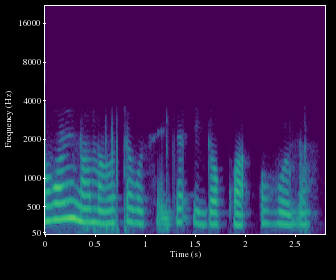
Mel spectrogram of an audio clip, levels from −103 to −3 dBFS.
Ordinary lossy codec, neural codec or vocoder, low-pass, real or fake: AAC, 32 kbps; codec, 44.1 kHz, 7.8 kbps, DAC; 3.6 kHz; fake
